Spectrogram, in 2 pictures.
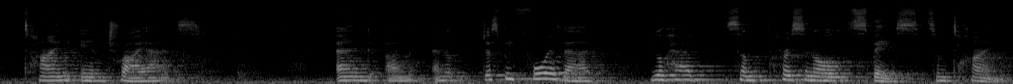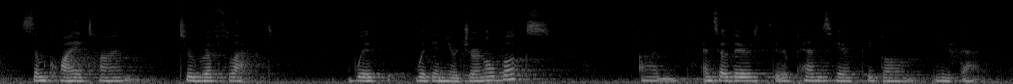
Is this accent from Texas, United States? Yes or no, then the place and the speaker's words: no; Brooklyn, New York, United States; So growing up in Brooklyn, I had no intention of being a Dharma teacher, Dharma anything.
